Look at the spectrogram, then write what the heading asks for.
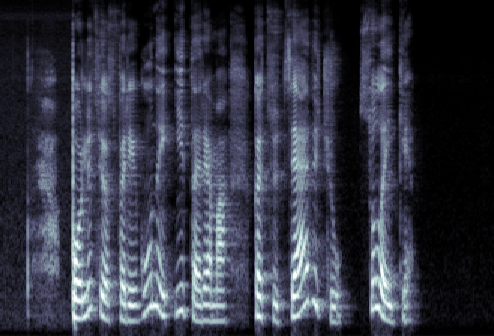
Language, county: Lithuanian, Kaunas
